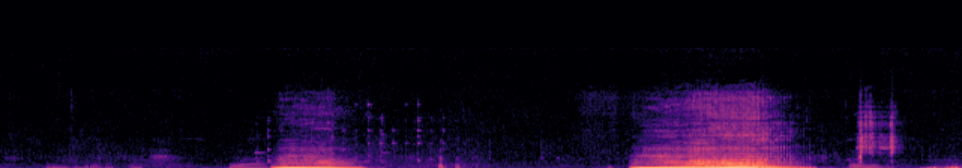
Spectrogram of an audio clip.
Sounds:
lions roaring

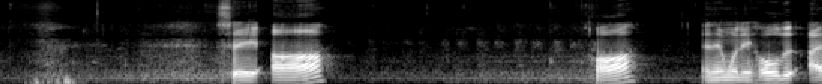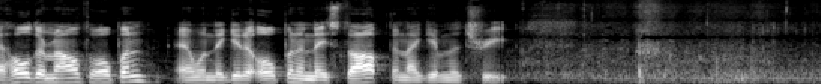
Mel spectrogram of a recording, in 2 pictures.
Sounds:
Speech

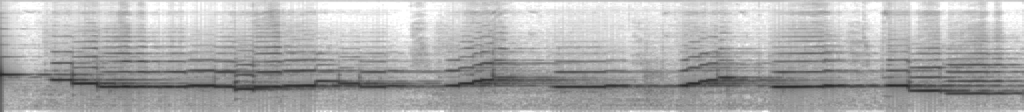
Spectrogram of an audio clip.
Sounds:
Music, Flute, playing flute

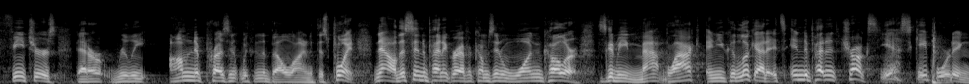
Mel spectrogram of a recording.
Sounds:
Speech

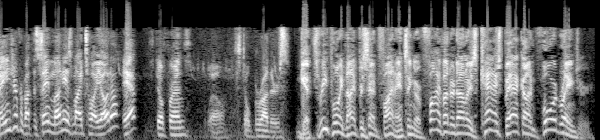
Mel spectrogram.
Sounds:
Speech

